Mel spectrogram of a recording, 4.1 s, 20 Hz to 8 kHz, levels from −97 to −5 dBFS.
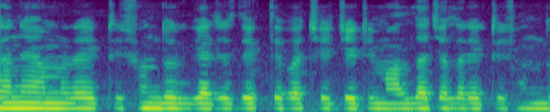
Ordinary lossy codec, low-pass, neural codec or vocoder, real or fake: none; none; none; real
